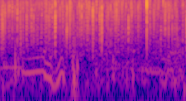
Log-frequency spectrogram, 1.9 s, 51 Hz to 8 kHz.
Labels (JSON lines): {"label": "biophony, cascading saw", "recorder": "SoundTrap 600 or HydroMoth"}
